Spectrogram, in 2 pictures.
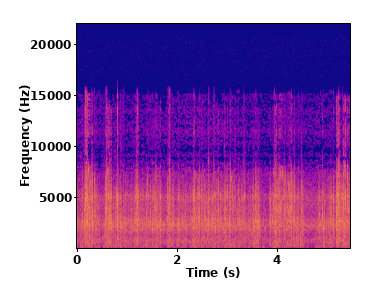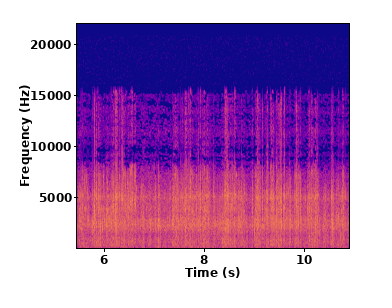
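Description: Running noise of a moving passenger train heard through an open window: a steady rush of wind and wheels on rail, full of fine crackle, with a brief lull about four and a half seconds in.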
